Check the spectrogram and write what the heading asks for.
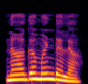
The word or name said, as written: ನಾಗಮಂಡಲ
